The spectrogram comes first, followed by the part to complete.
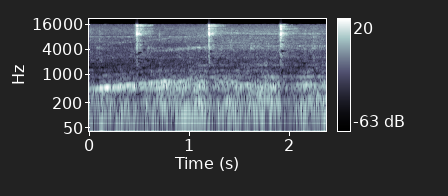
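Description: Kitchen towel maxi roll paper machine running: a low mechanical rumble with sharp ticks about every 0.7 seconds and a whine that rises in pitch during the first second, then holds.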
